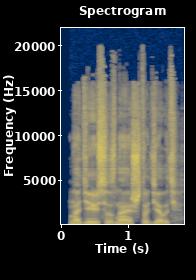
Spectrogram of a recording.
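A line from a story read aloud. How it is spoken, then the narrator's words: Sad. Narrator (Russian): сказала печально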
